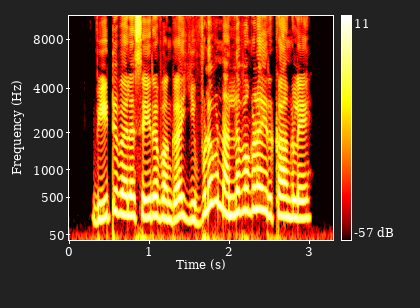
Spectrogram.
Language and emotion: Tamil, surprised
